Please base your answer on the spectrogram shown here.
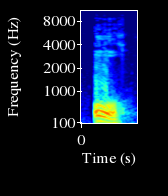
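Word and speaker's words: aux: And then A plus les will become O, A-U-X, but then remember that phonetically it's O.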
